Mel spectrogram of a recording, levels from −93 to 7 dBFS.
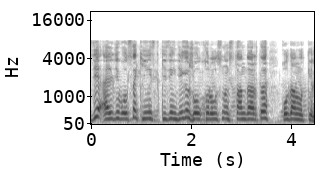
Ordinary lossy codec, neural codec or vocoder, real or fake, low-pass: none; none; real; none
